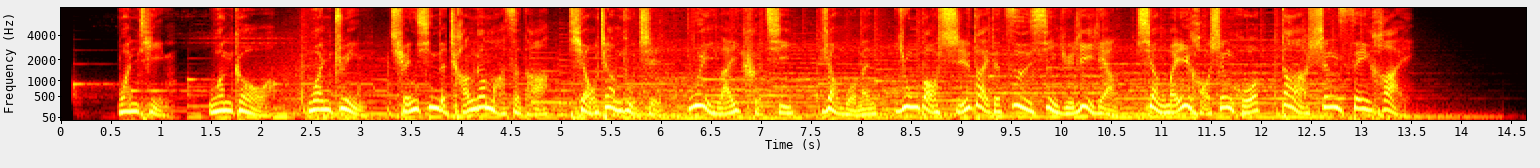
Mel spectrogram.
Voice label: 男 广告 车; 长安马自达; 汽车tvc广告

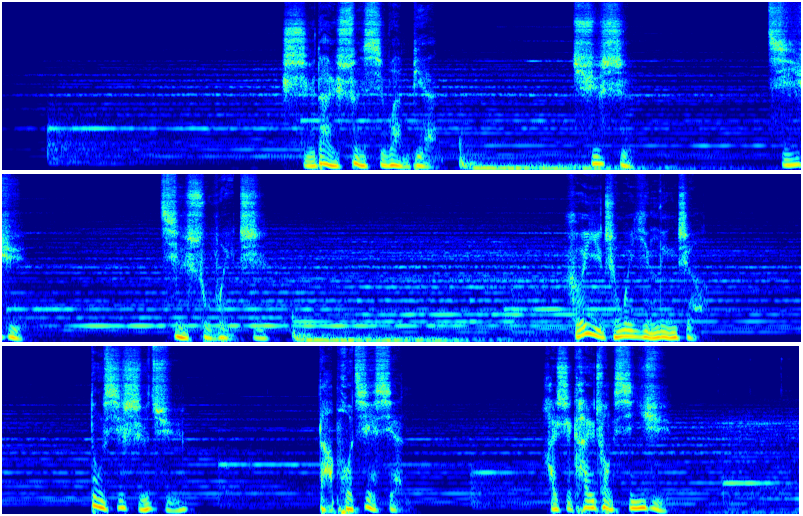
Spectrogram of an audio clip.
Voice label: 男 专题科技品质; 走心企业形象片样音; 奔驰

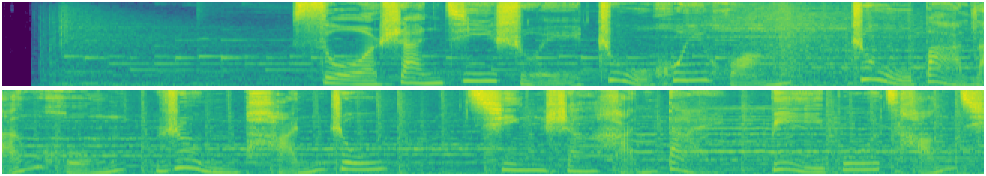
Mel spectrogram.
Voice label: 女 景色类 辽阔大气; 出水洞水库

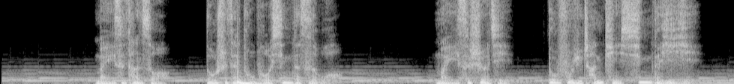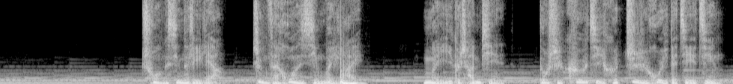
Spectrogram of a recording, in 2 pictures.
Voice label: 男 大音 科技与智慧

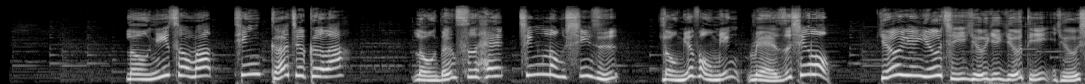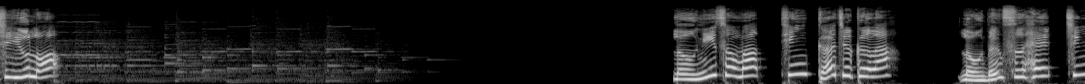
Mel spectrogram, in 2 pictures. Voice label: 上海方言 女 年轻女上海话 龙年祝福; 方言配音; XPG

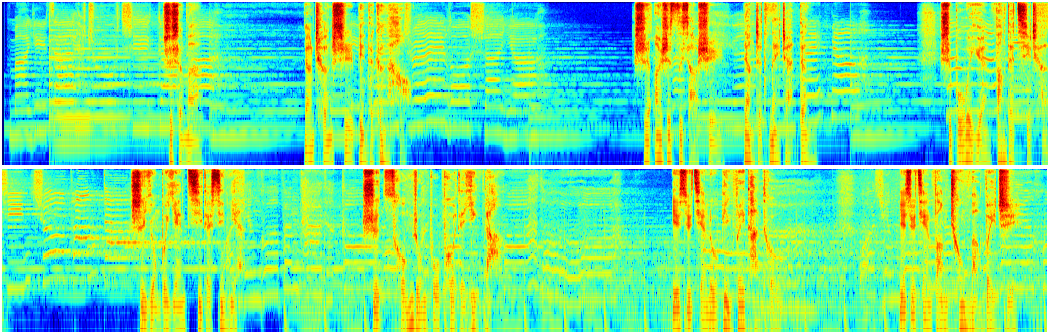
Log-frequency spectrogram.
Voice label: 男 形象片; 走心企业形象片样音; 三江集团形象片

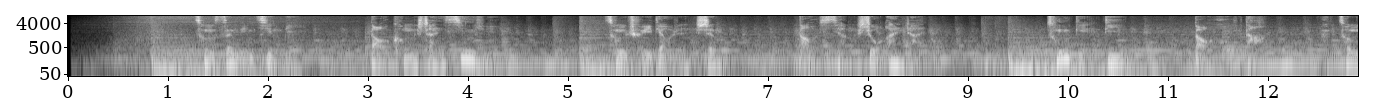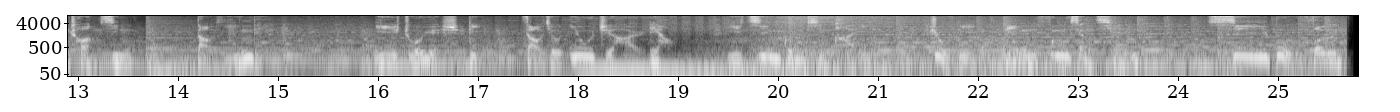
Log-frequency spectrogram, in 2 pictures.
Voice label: 男 西部风企业形象宣传片; 走心企业形象片样音

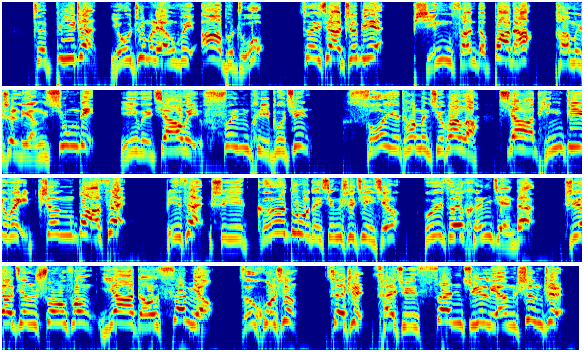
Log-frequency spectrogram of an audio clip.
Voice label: 男, up主解说; B站

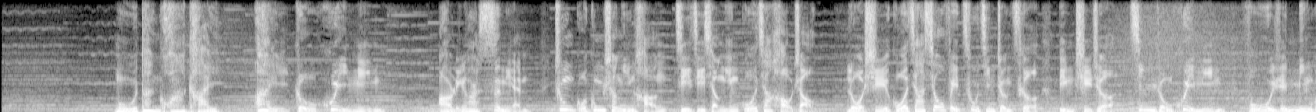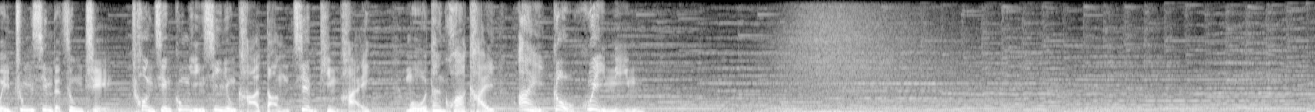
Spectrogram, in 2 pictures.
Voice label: 男, 银行宣传样音; 中国工商银行

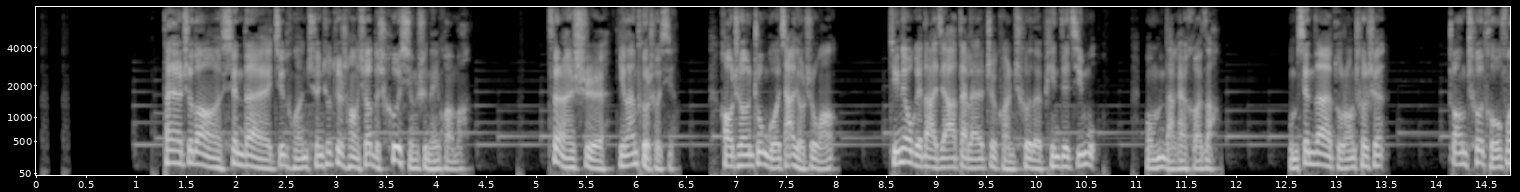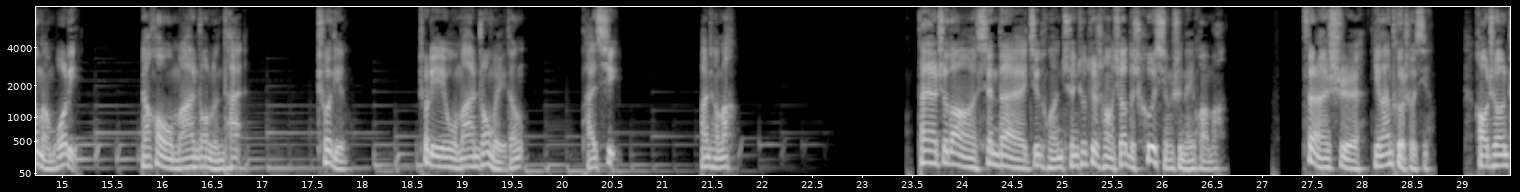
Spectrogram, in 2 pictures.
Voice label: 男国 素人 测评; up主解说; 测评伊兰特车型拼接积木

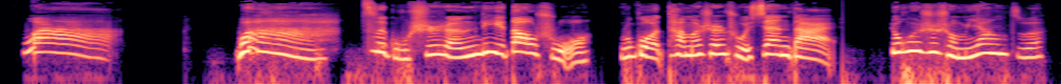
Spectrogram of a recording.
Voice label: 男 男真童; 真童配音

